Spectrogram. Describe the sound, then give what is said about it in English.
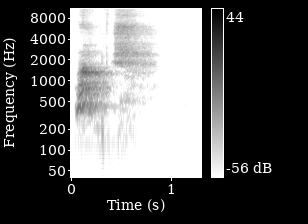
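A dog barks twice in quick succession, two loud, rough yaps that stop abruptly into silence. “These dogs. Nothing. Is that your dog? I think that might be my dog.”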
